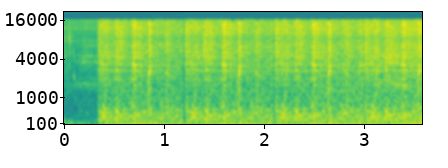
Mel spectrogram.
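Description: The A78 train rolls past, a loud, steady rumble of wheels on rails broken by a regular clickety-clack of clicks, beginning abruptly after a brief quiet moment, with no voices.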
